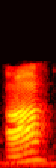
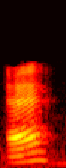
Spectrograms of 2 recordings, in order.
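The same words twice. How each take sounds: First: "A" said as the open vowel of "under"; isolated "A", sounded as in "under". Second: "A" said as the short vowel of "at"; isolated "A", sounded as in "at". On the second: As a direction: say "A" like the start of "at". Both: Shown as a demonstration.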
